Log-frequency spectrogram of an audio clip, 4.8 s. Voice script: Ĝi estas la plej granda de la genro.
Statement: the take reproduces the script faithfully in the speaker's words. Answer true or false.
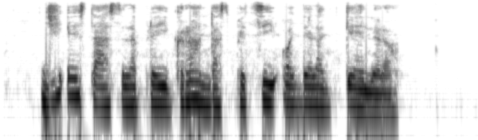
false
